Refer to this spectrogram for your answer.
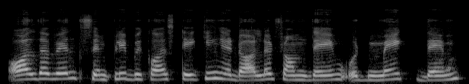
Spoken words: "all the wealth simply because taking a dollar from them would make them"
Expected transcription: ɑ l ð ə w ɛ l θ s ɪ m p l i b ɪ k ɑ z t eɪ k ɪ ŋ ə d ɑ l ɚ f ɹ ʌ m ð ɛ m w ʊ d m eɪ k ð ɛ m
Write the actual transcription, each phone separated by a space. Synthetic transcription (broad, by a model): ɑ l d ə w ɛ l t s ɪ m p l i b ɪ k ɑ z t eɪ k ɪ ŋ ə d ɑ l ɚ f ɹ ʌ m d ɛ m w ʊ d m eɪ k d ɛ m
